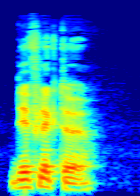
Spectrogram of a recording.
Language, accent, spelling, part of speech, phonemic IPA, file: French, France, déflecteur, noun, /de.flɛk.tœʁ/, LL-Q150 (fra)-déflecteur.wav
- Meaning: 1. deflector, baffle 2. quarterlight (small car window)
